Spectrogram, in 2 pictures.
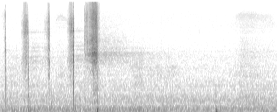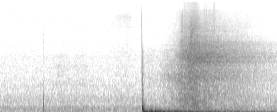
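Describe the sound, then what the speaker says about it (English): A card deck is shuffled in the video game The Cosmic Wheel Sisterhood: several quick, soft riffling flicks come in a short burst, then scattered faint taps, and finally a louder, sustained whooshing swell. "Hold tight to that excitement while I shuffle my deck."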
